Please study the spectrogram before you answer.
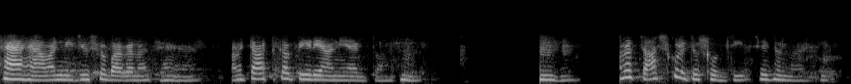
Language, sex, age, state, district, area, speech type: Bengali, female, 45-60, West Bengal, Purba Bardhaman, urban, conversation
